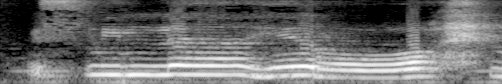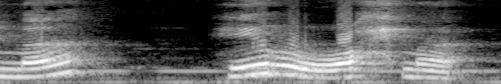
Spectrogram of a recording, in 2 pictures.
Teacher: آپ پڑھتے ہیں بسم اللہ الرحمن الرحمن، کیوں آپ کو کہا جاتا ہے بسملہ کے اوپر کہ رحمان میں را کے اوپر زبر بھی ہے اور اس کے اوپر تشدید بھی ہے، تو یہاں اس کی جو تفخیم ہے، موٹائی ہے، وہ نمایاں ہونی چاہیے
